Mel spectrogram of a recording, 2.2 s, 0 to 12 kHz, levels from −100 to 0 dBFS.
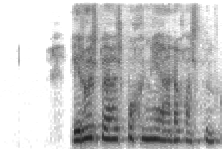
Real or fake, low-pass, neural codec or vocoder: fake; 10.8 kHz; codec, 24 kHz, 3 kbps, HILCodec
